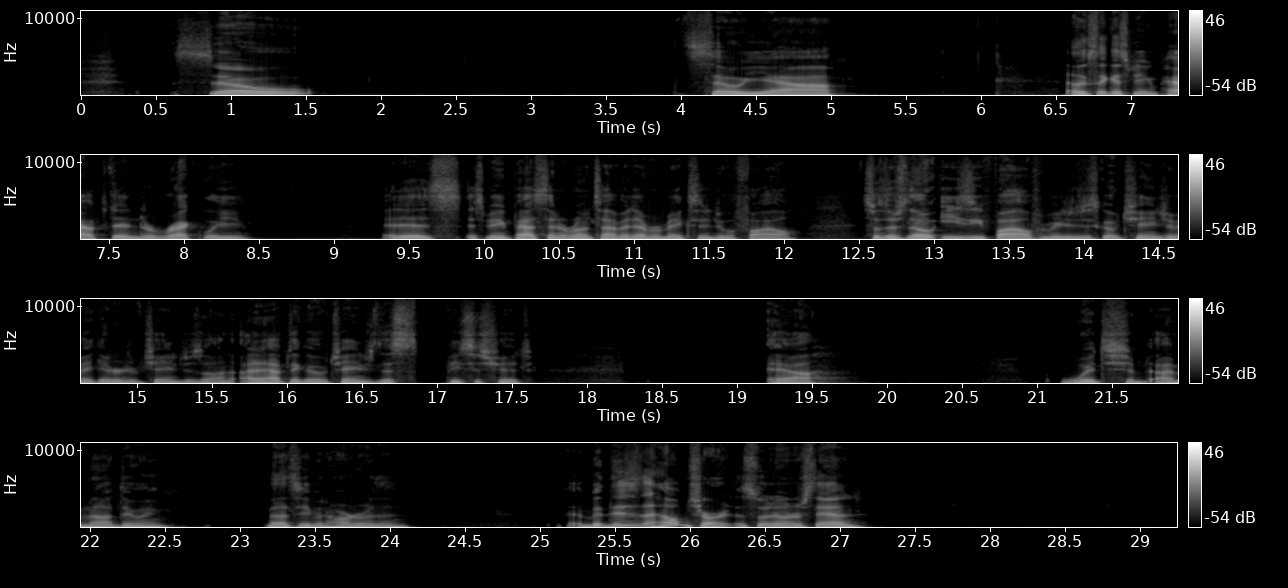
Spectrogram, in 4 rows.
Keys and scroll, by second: 5.5-17.6 typing, 25.1 ctrl+[, 25.2-27.7 k.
